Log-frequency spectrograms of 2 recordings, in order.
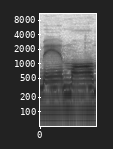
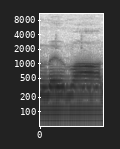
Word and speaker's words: Mughmaw: can call me any name you want maal mumal mimal anything it's spelled very interesting so I always get anything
